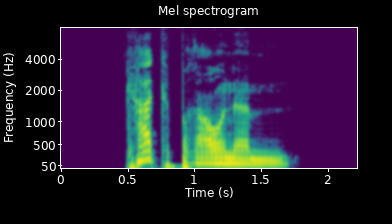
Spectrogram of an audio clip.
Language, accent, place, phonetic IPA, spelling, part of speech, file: German, Germany, Berlin, [ˈkakˌbʁaʊ̯nəm], kackbraunem, adjective, De-kackbraunem.ogg
- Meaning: strong dative masculine/neuter singular of kackbraun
